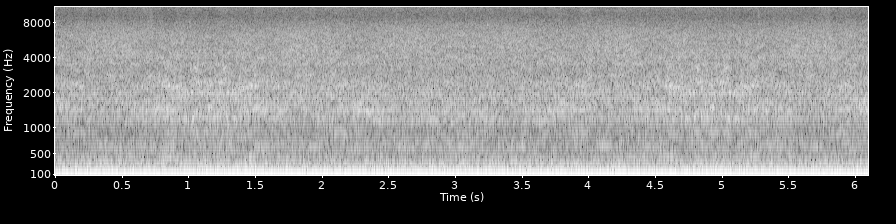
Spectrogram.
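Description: Water sprays in a steady rushing hiss from fire hoses.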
